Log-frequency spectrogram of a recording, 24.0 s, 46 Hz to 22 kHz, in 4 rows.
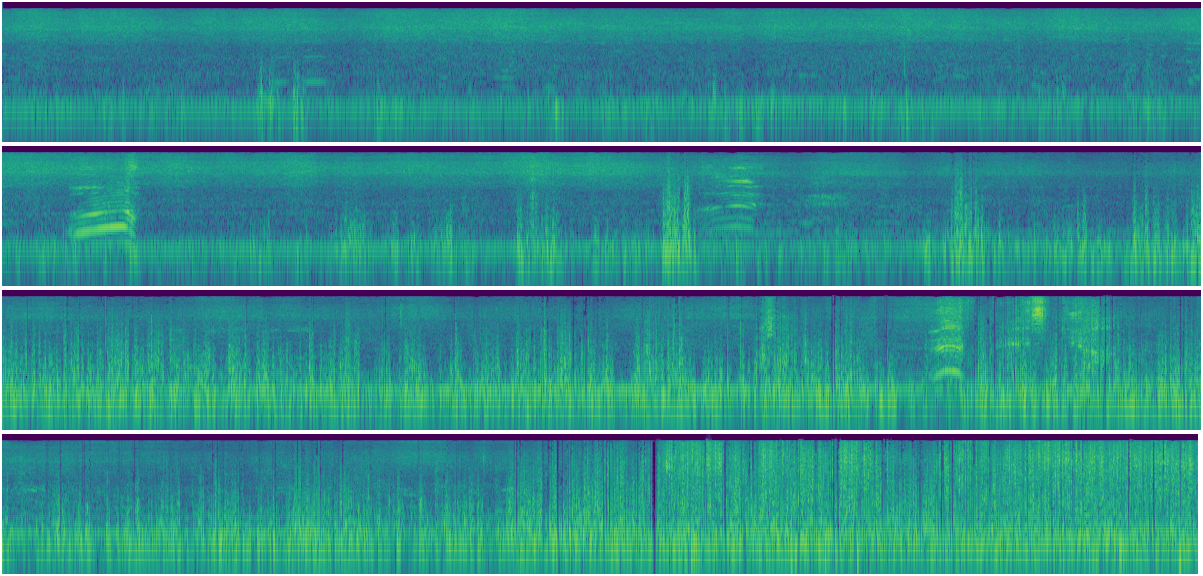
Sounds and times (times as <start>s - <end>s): Motorboat, speedboat: 0.0s - 23.9s
Wind noise (microphone): 0.0s - 23.9s.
